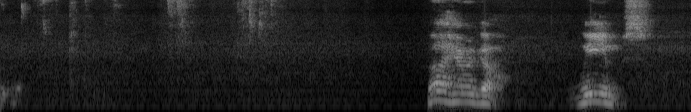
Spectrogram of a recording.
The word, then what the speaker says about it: Wemyss: Wemyss. Not Wemyss.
